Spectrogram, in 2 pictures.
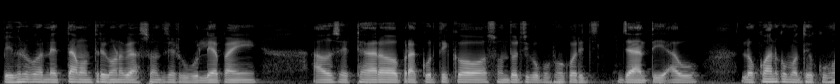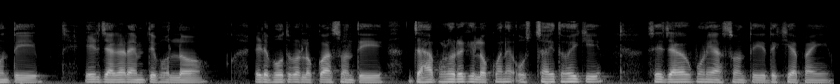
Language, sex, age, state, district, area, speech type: Odia, male, 18-30, Odisha, Kandhamal, rural, spontaneous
